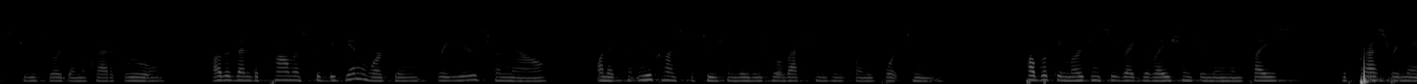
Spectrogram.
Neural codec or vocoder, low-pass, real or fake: none; 5.4 kHz; real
